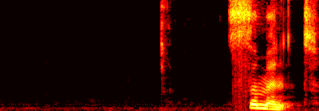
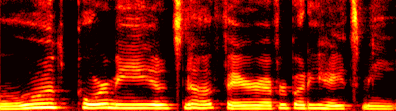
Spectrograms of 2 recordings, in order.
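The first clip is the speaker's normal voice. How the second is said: mock crying wail, loud then tailing off; hammed-up poor-me blubber; self-pitying whining; 5 dB louder than usual. Shown as a demonstration. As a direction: whine as if crying for yourself. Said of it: "that's the kind of crying that you do".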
